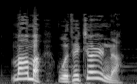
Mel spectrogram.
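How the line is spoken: Playful shout. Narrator (Chinese): 他 调皮的喊

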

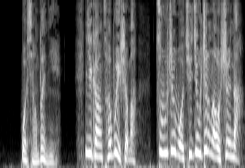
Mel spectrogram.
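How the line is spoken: Sudden, breaking silence. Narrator (Chinese): 一直沉默的吴楠突然出声了

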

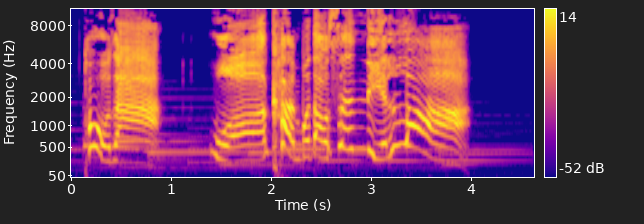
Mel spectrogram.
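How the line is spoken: Shouting. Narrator (Chinese): 他也大喊着

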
